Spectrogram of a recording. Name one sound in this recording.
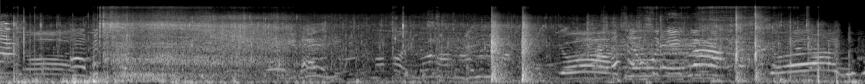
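Water splashes as swimmers move through it.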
